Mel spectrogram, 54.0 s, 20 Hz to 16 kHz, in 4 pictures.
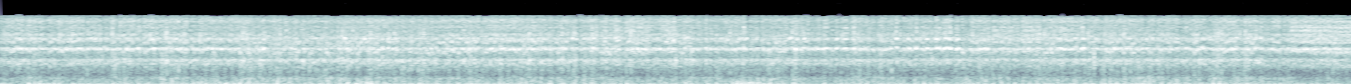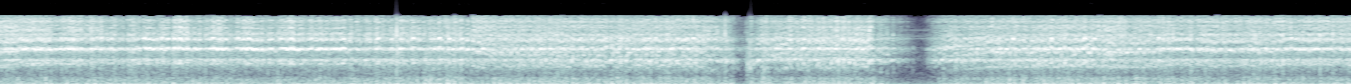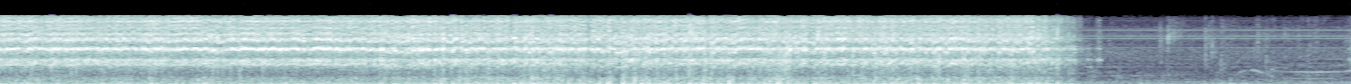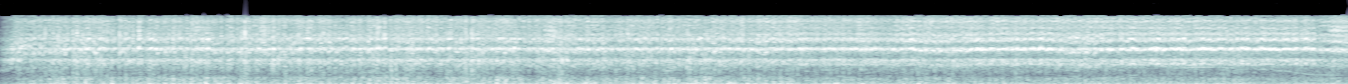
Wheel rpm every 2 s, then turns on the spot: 230, 230, 230, 230, 230, 220, 230, 230, 230, 200, 140, 120, 200, 230, 230, 230, 230, 230, 170, 0, 130, 230, 230, 220, 230, 230, 230.
none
